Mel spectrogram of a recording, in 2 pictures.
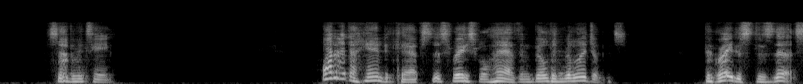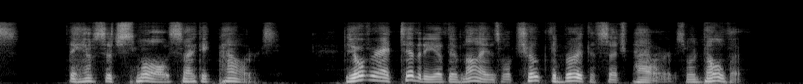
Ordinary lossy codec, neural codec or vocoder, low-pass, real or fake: Opus, 64 kbps; codec, 24 kHz, 1 kbps, SNAC; 7.2 kHz; fake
